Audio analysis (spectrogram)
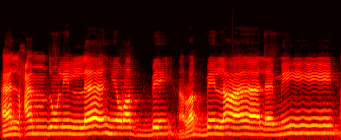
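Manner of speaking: Alhamdulillahi Rabbil Alamin slow, Hindustani style, loose vowels; Hindustani-style recitation. Shown as a demonstration. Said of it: "tu banyak me, be, le".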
